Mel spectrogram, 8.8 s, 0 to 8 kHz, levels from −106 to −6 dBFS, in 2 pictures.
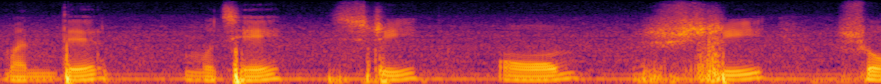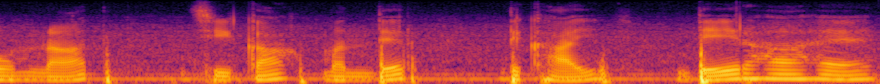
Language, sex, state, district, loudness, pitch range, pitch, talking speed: Hindi, male, Madhya Pradesh, Katni, -25 LUFS, 100-125 Hz, 120 Hz, 90 wpm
